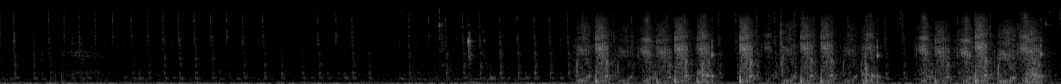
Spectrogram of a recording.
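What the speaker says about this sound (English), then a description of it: "I'm just jamming the keyboard" Computer keyboard keys mashed rapidly in dense, continuous bursts of clicking, growing louder and busier partway through, close and without talk, during a Skyfactory 3 Minecraft session.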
